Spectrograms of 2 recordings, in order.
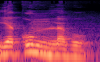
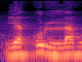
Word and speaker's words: يكن له: আমরা অনেক সময় বলে ফেলি ইয়াকুন লাহু, এটা আমাদের ভুল। ইয়াকুল লাহু হবে, ইয়াকুল লাহু।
